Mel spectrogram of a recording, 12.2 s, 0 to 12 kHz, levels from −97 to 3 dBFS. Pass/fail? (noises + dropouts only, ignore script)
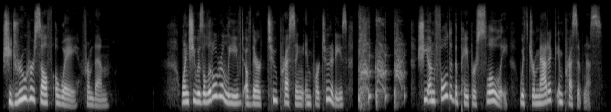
fail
